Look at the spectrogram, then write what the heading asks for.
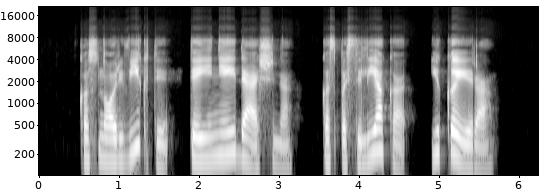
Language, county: Lithuanian, Kaunas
